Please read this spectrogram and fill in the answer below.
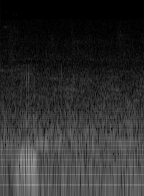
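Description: A man's brief, low, quiet murmur about half a second in, then faint steady background noise.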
